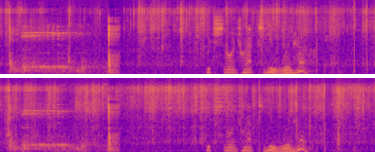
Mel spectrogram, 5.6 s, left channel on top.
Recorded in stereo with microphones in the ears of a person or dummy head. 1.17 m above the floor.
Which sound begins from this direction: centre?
A clunk, at 0.1 s.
